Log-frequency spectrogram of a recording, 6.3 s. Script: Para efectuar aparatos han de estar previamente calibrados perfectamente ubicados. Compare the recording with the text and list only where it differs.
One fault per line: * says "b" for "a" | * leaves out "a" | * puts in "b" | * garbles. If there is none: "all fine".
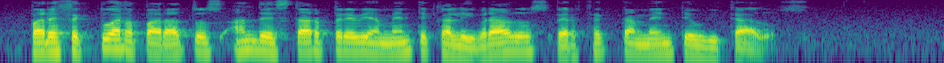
all fine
